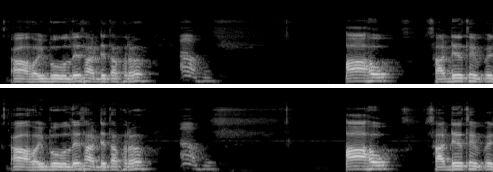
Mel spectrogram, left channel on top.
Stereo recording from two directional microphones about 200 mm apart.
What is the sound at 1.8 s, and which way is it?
Speech, 20° right (ahead or behind).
